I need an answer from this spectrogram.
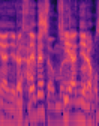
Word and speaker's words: Sebastian: 세베스찬이 아니라 Perhaps somewhere 세베스티안이라고 발음하네요.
